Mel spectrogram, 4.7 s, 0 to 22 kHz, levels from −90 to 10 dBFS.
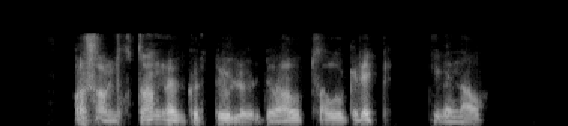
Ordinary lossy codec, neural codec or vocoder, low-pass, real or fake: MP3, 48 kbps; codec, 24 kHz, 3 kbps, HILCodec; 7.2 kHz; fake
